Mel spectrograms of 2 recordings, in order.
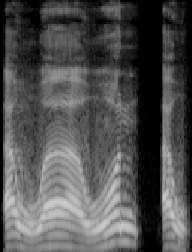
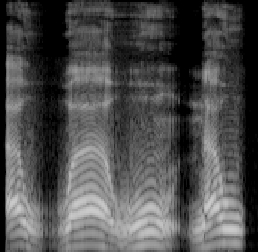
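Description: First: Slow "أو واو أو" with the final "أو" detached; chanted scansion of "أو واو أو", link broken before the last "أو"; broken metre. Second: Very slow "أو واو نو", each vowel stretched and joined on; elongated metrical chant of "أو واو نو", linked through; linked scansion. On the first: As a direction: stretch "أو واو", then restart on "أو" with a glottal stop. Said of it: "انكسر الوزن". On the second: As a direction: draw out "أو واو نو" with no glottal break before the last syllable. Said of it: "همزة القطع جعلها وصل". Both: Shown as a demonstration.

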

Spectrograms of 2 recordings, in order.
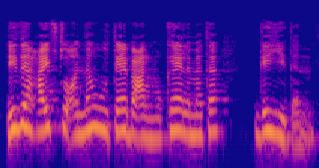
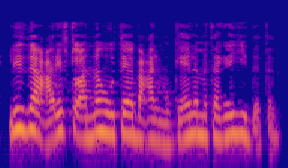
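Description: First: جيدا said with the correct -an ending; corrected reread, جيدا ending in -an; corrected reading. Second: جيدة read with a feminine -a ending, a reading slip; reading slip on جيدة with the wrong case ending; misread ending. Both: Shown as a demonstration.

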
